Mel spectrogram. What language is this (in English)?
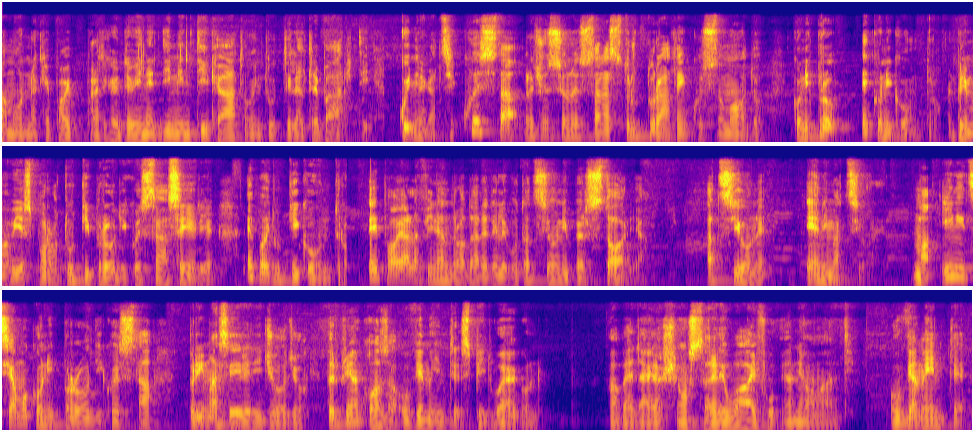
Italian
